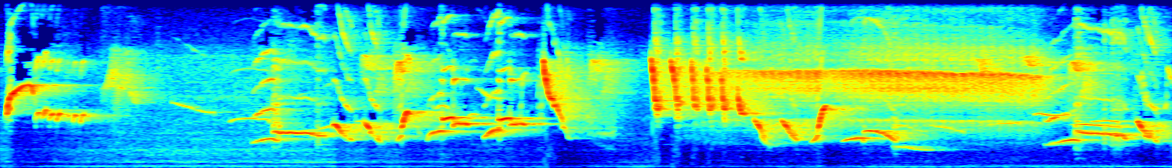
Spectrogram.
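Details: Oriental magpie-robin kept as a pet, singing loudly in a lively, vigorous style: varied whistled phrases with sharp downslurred notes and rapid trills, a short pause partway, then a long sustained high whistle with chattering notes beneath, over a faint low hum.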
